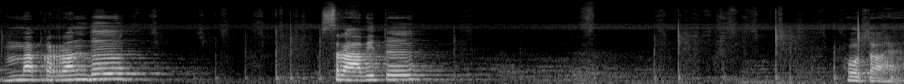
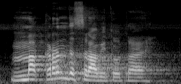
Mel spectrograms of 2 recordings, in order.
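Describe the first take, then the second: First: Each word held apart by long pauses; word-by-word dictation. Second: Said in the usual way. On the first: Shown as a demonstration. Teacher giving students time to write, word-by-word dictation.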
